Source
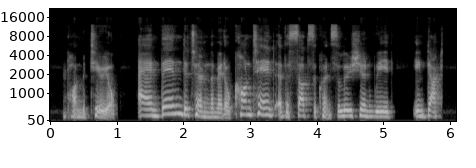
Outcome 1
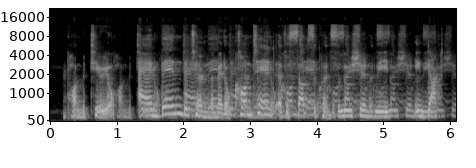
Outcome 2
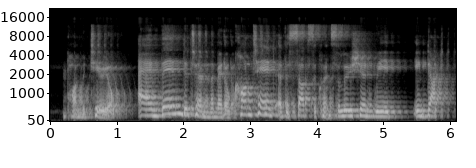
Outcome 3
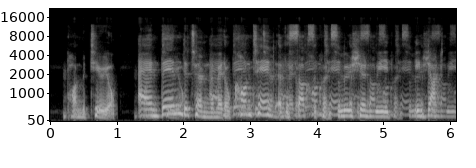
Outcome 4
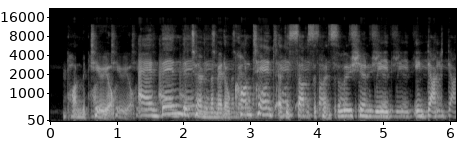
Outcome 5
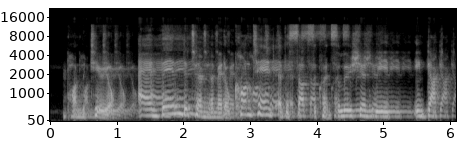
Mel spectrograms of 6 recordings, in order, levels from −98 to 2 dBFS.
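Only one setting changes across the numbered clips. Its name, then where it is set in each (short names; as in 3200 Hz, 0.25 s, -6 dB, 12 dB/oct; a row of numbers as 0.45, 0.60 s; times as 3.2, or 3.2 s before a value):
feedback echo, time: 689, 96, 1066, 306, 177 ms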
